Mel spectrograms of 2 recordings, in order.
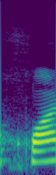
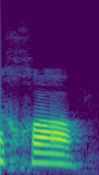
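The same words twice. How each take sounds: First: ख्वा with an audible w, khwaa; waw sounded wrongly. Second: खा as plain khaa, no w; silent waw. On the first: Teacher showing what not to read, ख्वा as khwaa. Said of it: "इसको ख्वा नहीं पढ़ेंगे". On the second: Teacher giving the right reading, खा without w. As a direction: drop the w, saying खा as khaa. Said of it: "इसको पढ़ेंगे खा". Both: Shown as a demonstration.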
